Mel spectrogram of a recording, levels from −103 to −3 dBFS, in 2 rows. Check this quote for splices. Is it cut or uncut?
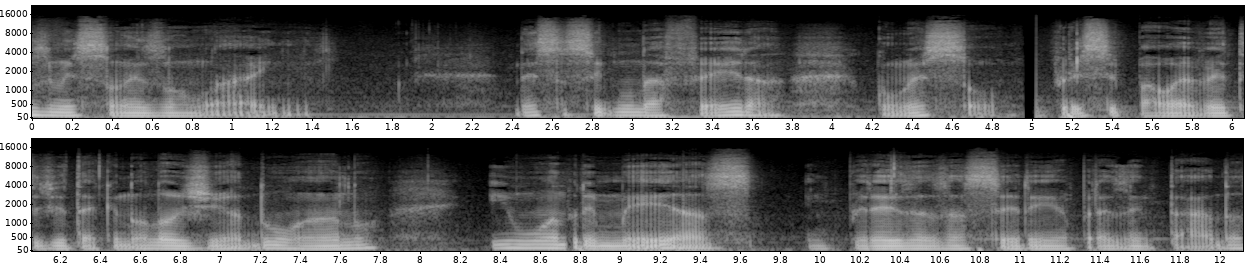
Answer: cut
